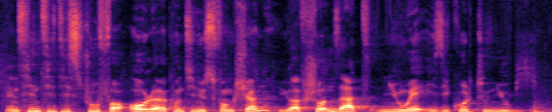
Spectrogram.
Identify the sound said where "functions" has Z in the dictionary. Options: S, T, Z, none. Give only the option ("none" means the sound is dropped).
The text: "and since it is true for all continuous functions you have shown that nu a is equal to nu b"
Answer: none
